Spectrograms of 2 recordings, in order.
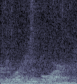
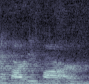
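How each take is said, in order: First: The 'or' vowels keep their usual 'or' sound. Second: The 'or' vowels sound like 'ar'. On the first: The speaker is not from Saint Louis. "rather than" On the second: The speaker is from Saint Louis. "the or and the r have merged"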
